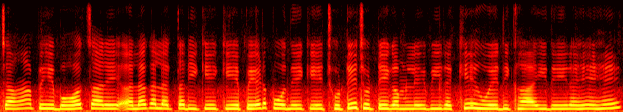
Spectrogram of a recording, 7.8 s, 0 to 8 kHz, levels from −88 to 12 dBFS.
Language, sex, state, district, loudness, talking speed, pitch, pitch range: Hindi, female, Rajasthan, Jaipur, -12 LUFS, 160 wpm, 265 Hz, 260-280 Hz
